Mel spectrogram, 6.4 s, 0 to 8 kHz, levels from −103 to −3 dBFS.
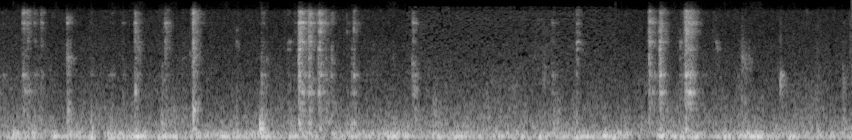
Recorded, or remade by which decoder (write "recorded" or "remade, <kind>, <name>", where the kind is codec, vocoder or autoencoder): recorded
